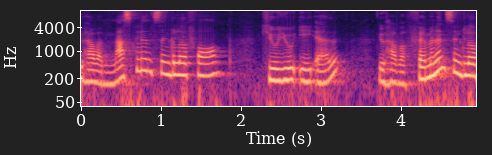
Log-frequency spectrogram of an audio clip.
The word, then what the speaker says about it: quel: Pronunciation of all the 4 words is quel. Okay, it goes just quel.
